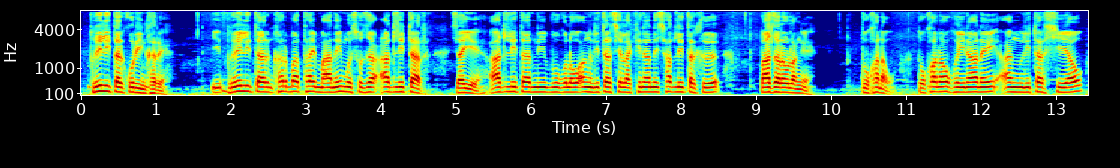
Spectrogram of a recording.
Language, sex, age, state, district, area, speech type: Bodo, male, 45-60, Assam, Baksa, urban, spontaneous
